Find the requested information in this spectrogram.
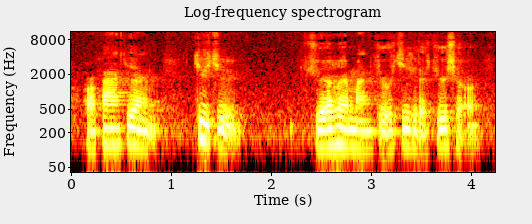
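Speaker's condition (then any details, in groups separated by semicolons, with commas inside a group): Hearing impairment; Skype video calls hard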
